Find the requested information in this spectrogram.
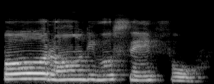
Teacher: a assonância acontece graças à repetição da vogal tônica O, que ocorre em todas as palavras.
